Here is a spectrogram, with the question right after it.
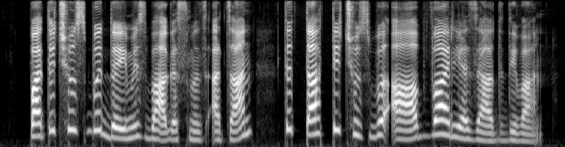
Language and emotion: Kashmiri, neutral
